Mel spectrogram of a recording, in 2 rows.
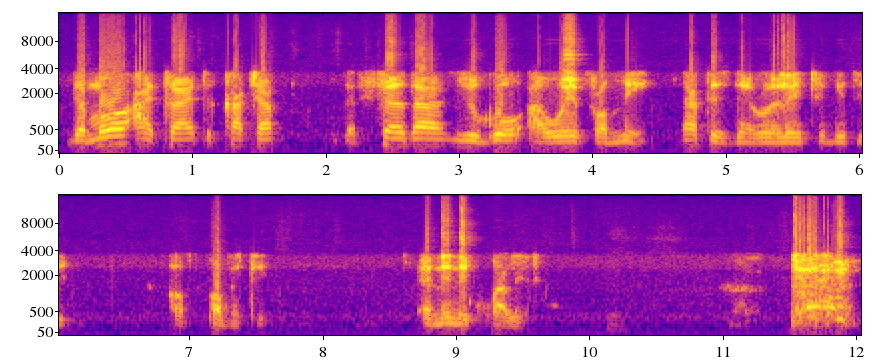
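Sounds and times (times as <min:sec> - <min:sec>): person coughing: 0:11.5 - 0:12.0.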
